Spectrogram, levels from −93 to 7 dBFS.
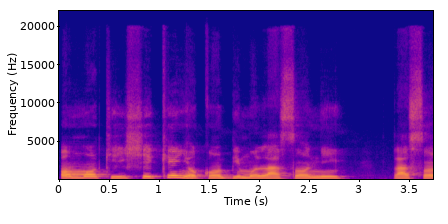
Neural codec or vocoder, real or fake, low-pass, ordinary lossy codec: autoencoder, 48 kHz, 128 numbers a frame, DAC-VAE, trained on Japanese speech; fake; none; none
